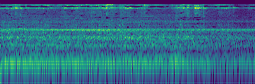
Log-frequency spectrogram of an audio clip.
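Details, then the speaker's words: Restored antique Century repulsion-start induction-run motor, rewound or revarnished with new bushings; smooth, steady hum at one constant pitch with no knocks or surging; running normally. "plug it in check it out it really has a beautiful sound when it runs"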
